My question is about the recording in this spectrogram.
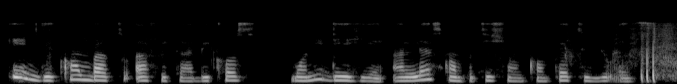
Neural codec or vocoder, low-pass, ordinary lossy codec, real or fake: autoencoder, 48 kHz, 128 numbers a frame, DAC-VAE, trained on Japanese speech; 7.2 kHz; none; fake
